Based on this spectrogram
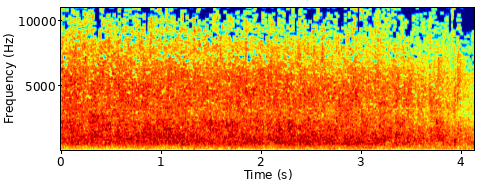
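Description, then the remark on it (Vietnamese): A large audience in the lecture hall of Tường Vân Pagoda applauds steadily, a dense, continuous wash of clapping that stays loud for the whole stretch, with no voices over it. “Chiều hôm nay thì ngoài trời chưa thấy mưa, mà vào giảng đường đã có đến mấy trận mưa hoa từ bàn tay của các vị.”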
